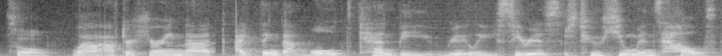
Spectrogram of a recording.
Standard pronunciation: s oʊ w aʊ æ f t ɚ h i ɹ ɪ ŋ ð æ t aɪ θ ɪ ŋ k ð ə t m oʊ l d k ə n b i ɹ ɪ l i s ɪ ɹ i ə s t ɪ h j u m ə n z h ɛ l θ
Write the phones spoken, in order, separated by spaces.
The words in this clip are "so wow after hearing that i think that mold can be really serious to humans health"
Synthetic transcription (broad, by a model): s oʊ w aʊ æ f t ɚ h i ɹ ɪ ŋ ð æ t aɪ θ ɪ ŋ k ð ə t m oʊ l d k ə n b i ɹ ɪ l i s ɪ ɹ i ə s t ɪ h j u m ə n z h ɛ l θ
